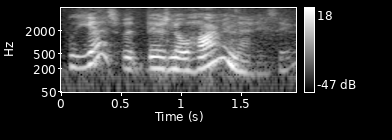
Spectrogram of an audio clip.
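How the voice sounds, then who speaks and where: A woman's voice: medium pitch, sing-song, brisk, breathy edge, rough recording. An actress playing a worried, devoted woman of the household in a 1980s soap opera, speaking earnestly and solicitously. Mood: worried, caring.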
